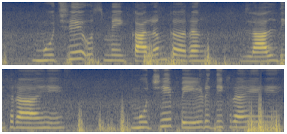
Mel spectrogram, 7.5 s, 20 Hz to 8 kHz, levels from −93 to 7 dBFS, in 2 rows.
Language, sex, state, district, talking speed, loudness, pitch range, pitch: Hindi, female, Madhya Pradesh, Dhar, 110 wpm, -18 LUFS, 230-255 Hz, 240 Hz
